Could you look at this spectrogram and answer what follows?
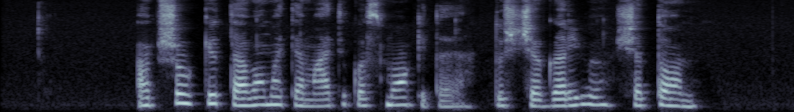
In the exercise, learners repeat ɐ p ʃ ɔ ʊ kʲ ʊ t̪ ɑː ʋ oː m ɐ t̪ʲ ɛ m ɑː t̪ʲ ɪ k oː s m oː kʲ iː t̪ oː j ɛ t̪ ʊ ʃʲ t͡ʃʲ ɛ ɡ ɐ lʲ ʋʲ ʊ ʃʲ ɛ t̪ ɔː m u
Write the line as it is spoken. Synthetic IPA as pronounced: ɐ p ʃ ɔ ʊ kʲ ʊ t̪ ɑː ʋ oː m ɐ t̪ʲ ɛ m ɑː t̪ʲ ɪ k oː s m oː kʲ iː t̪ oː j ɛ t̪ ʊ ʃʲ t͡ʃʲ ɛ ɡ ɐ lʲ ʋʲ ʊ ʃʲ ɛ t̪ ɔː n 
